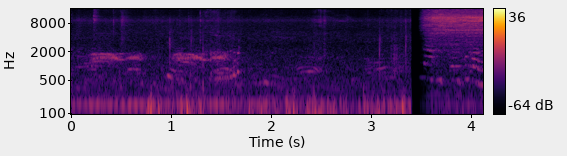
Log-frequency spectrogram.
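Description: Quiet outdoor background with two short wavering calls. About three and a half seconds in, the sound cuts out for an instant and a loud, steady hiss begins.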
